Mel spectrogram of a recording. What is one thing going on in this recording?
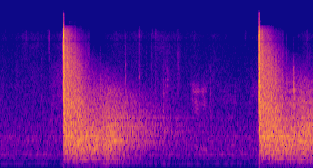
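A rifle fires loud single shots that ring out in an echoing room.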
